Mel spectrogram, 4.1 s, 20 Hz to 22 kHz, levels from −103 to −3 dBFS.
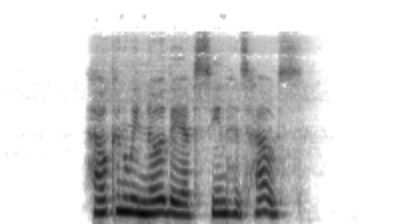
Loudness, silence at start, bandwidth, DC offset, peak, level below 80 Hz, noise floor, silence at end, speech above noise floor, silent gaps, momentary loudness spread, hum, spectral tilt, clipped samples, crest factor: -16 LUFS; 0.9 s; 11.5 kHz; under 0.1%; -4 dBFS; -60 dBFS; under -90 dBFS; 1.2 s; over 75 dB; none; 11 LU; none; -6 dB/octave; under 0.1%; 14 dB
